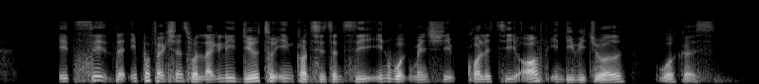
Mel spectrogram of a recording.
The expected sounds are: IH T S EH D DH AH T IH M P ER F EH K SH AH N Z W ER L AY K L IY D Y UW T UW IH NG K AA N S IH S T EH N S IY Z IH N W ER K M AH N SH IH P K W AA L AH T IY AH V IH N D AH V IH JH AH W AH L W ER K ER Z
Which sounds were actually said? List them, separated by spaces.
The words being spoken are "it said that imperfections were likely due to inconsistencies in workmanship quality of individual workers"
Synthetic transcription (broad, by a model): IH T S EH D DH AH T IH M P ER F EH K SH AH N S W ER L AY K L IY D Y UW T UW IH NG K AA N S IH S T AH N S IY IH N W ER K M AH N SH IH P K W AA L AH T IY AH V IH N D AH V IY JH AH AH L W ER K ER S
